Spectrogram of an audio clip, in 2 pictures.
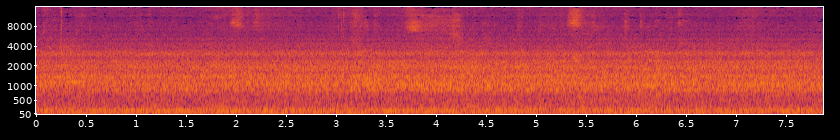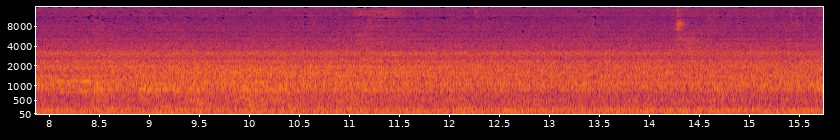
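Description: E5-series Shinkansen train running at reduced speed, heard from inside the car: a steady, low running rumble.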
